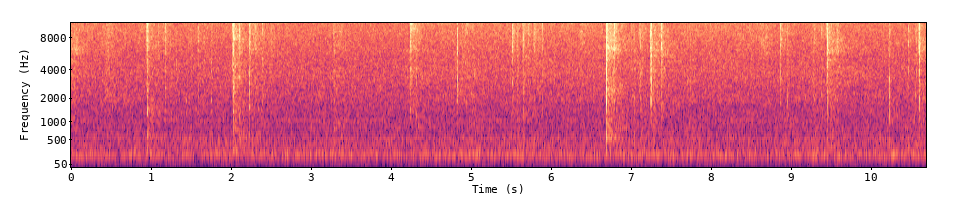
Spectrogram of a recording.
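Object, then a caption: Laptop plastic keyboard. Fingertips with purple nails type slowly on the black plastic keys of a silver laptop keyboard. Sparse, sharp clicks and taps stand out over a steady, quiet low hum, with irregular gaps between keystrokes.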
